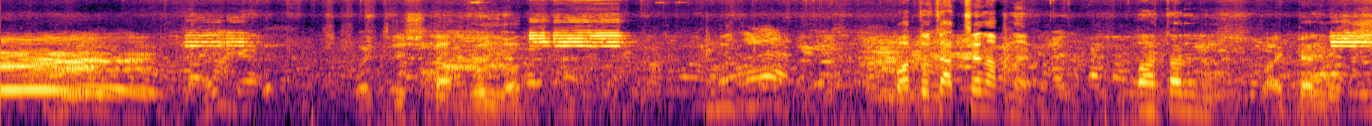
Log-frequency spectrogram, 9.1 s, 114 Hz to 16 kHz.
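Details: Sahiwal calves at a cattle market in Ambari, Dinajpur, on Monday 20 February: a drawn-out, bleating moo opens, then further shorter calls break through constant crowd chatter and nearby men's voices.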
